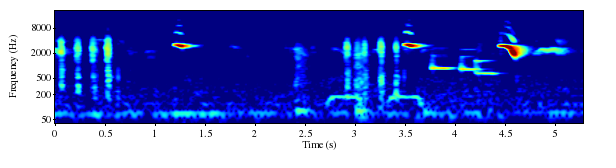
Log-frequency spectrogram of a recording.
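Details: Chopi blackbird singing while perched on its owner's hand in Mogi das Cruzes, São Paulo, Brazil: clicking notes, then loud slurred whistles and a descending series of clear stepped tones, with a man's voice urging it on.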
